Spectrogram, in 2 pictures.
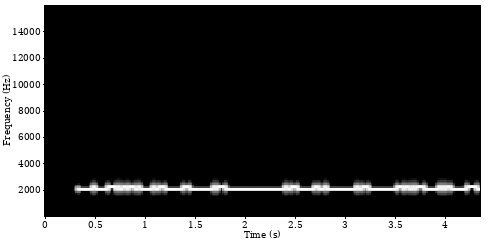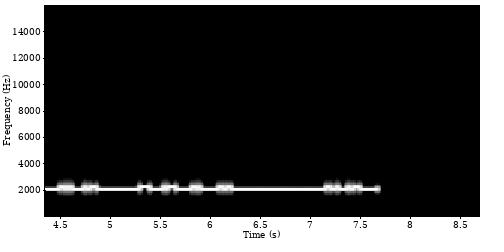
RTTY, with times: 1.1-3.3 AMEACA
3.7-7.6 ESTRATEGICA

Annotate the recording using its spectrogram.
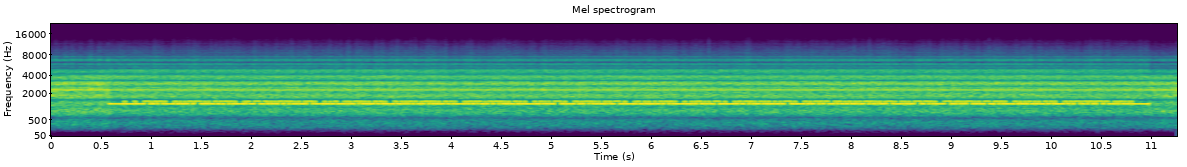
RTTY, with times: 1.2-1.7 PAT8
1.8-2.3 BORA
2.4-3.0 3QVY
3.1-3.7 8CSC
3.8-4.4 8SLA
4.5-5.3 0U5N
5.4-6.1 69B7
6.2-6.9 KZ9W
7.0-7.6 U15P
7.7-8.1 MLWY
8.2-8.7 YEK5
8.8-9.4 TDE9
9.5-10.2 PW8I
10.4-10.8 EMSJ

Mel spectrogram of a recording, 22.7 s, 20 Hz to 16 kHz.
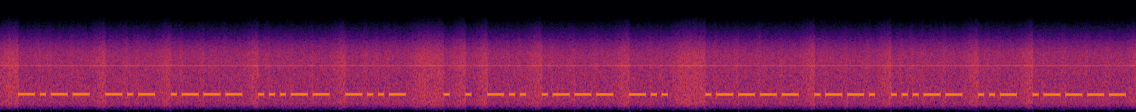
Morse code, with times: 0.4-8.1 YKJ3X
8.9-13.3 EEDJD
14.1-22.5 1P3U1

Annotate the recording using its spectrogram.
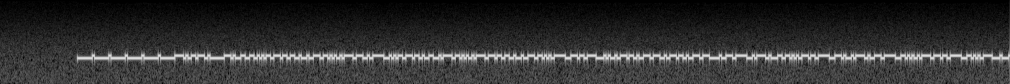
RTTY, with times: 2.2-2.7 HIS
2.9-4.1 PARENTS
4.2-4.9 WERE
5.0-5.7 PART
5.9-6.2 OF
6.4-6.7 AN
6.9-8.0 AMATEUR
8.2-9.3 THEATRE
9.5-10.1 …

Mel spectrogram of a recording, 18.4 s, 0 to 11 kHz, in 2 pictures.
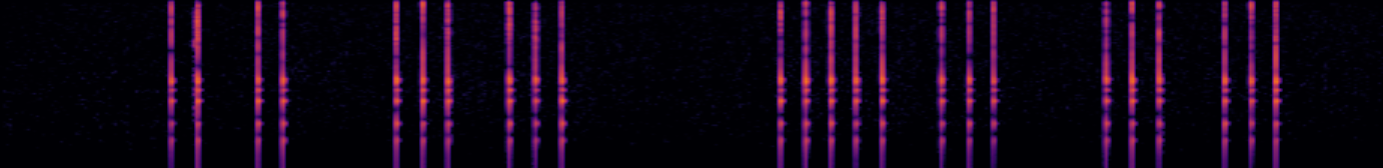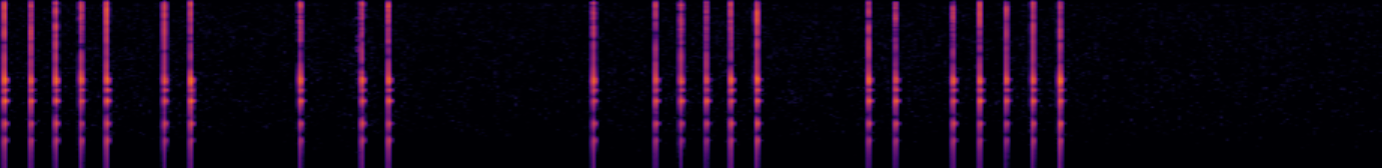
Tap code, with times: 1.1-3.8 GN
5.2-11.8 XNWB
13.2-16.3 EJ

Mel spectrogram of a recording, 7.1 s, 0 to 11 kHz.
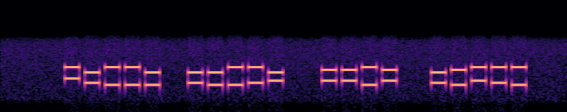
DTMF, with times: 0.8-2.0 #4331
2.3-3.5 41367
4.0-5.0 8838
5.4-6.6 42963

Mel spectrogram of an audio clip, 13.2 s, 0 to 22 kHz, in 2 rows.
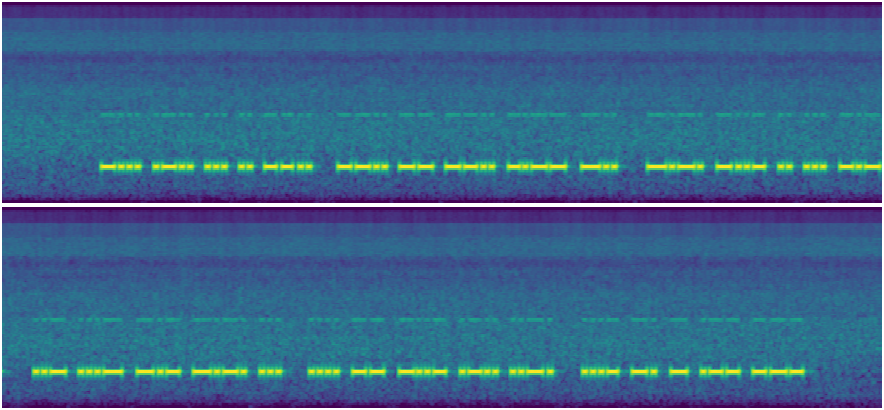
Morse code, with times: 0.8-2.3 BLSIZ
2.5-4.6 ZMZYD
4.9-6.6 CXISK
6.9-8.7 UVKCS
8.9-10.7 HMXLF
11.0-12.6 VNTWO

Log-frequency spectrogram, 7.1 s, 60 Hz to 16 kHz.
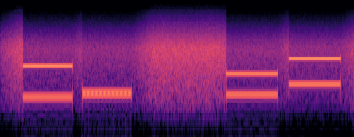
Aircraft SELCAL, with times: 0.4-2.6 AP-BC
4.5-6.8 BK-FS

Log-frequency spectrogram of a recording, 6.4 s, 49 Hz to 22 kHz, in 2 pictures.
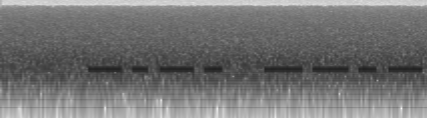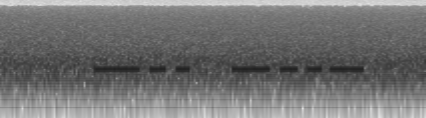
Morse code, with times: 0.6-3.2 CQ
3.9-5.9 DX

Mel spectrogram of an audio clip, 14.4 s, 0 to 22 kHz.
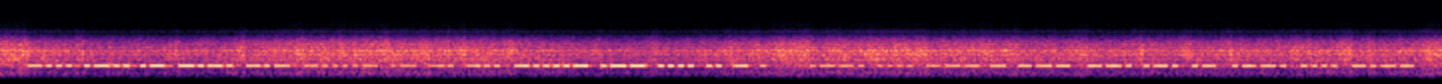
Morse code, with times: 0.3-7.7 BLACK-AND-WHITE
8.1-14.1 PHOTOGRAPHY

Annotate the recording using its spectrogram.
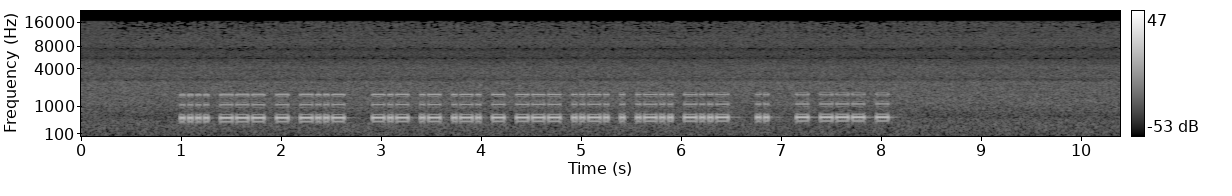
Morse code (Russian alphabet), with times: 1.0-2.6 ХОТЬ
2.9-6.5 КАРТОФЕЛЬ
6.7-6.9 И
7.1-8.1 ТОТ

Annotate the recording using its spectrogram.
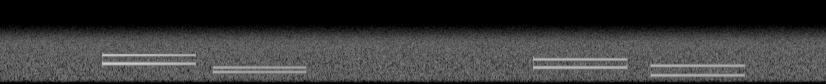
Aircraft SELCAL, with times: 1.0-3.1 MS-GK
5.3-7.4 KQ-DL

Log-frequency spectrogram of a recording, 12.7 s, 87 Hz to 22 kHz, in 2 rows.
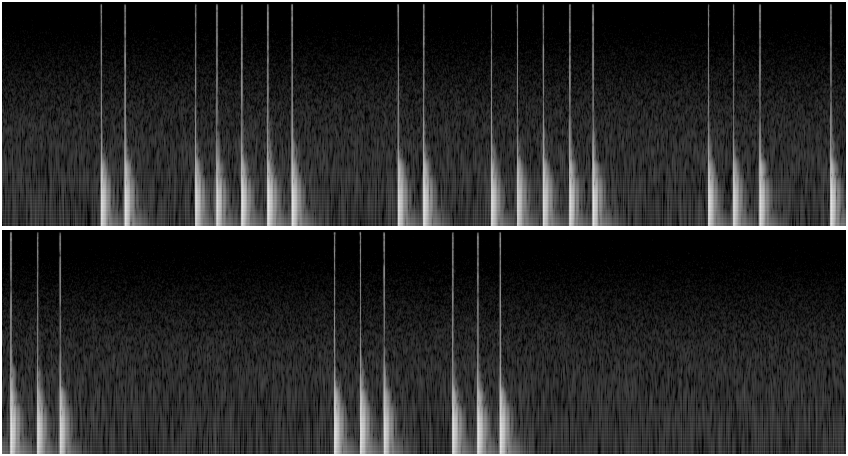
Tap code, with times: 0.7-6.8 JJO
8.8-10.1 N

